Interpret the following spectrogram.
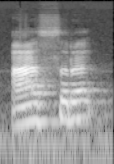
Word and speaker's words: عصر: یہ سورت اثر پڑھتے ہیں اور سورت نصر پڑھتے ہیں. یہ عربک ہے، اس میں تھوڑا مسٹیک کرتے ہیں. یہ اصل میں تلفظ ہے سورت عصر، سورت نصر اور سورت کوثر.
